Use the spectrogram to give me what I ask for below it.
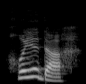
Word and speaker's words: Goeiedag: G. Try pronouncing it from the back of your throat.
